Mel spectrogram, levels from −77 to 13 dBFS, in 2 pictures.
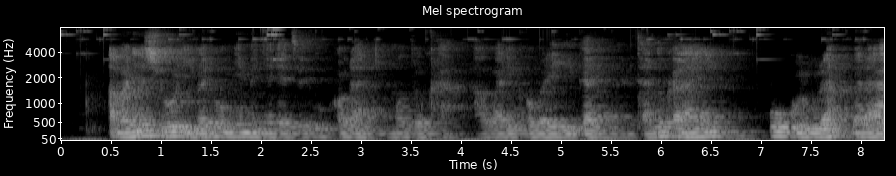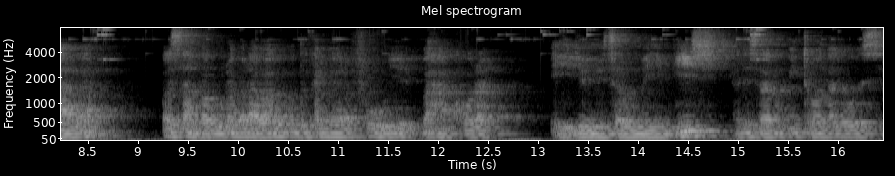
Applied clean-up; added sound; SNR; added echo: none; Glass; 17 dB; reverberation time 1.0 s.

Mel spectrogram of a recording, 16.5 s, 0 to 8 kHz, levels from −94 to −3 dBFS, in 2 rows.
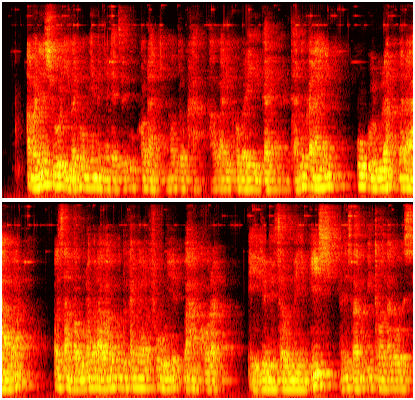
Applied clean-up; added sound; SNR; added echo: neural separator model SepFormer DNS4.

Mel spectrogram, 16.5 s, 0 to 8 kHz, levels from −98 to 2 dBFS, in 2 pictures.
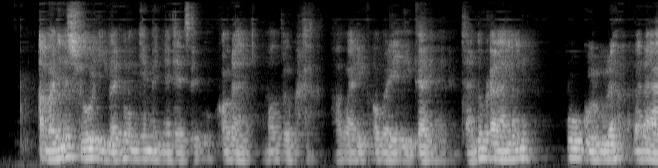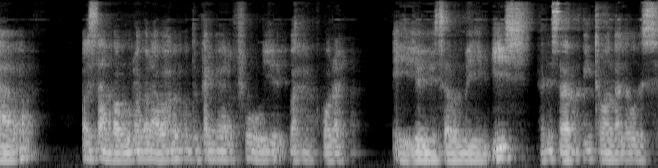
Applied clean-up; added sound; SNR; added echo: neural mask model DeepFilterNet 3.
